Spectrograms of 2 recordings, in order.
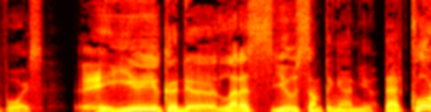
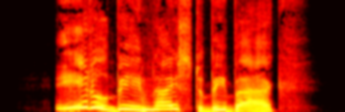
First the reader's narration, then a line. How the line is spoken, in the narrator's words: Edith Pritchett said in a wavering, uncertain voice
